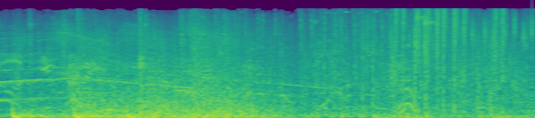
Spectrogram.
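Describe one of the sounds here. Video game gunfire and energy blasts crackle and boom in rapid bursts.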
